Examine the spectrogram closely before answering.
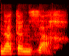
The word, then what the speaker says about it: Nathan Zach: And is it Nathan Zach? In Hebrew, we pronounce it Natan Zach.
